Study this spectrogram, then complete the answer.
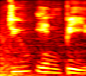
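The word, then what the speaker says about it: Doinb: have received uh updated information how to correctly pronounce d b his nickname is how we used to say it it is do INB so we will be referencing it that way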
